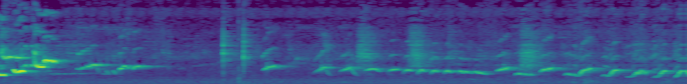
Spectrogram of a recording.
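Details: Young Bornean white-rumped shama learning continuous song, reacting to a lure recording; a loud complex opening, a brief silence, then a long even series of short down-slurred whistles, about three per second.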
